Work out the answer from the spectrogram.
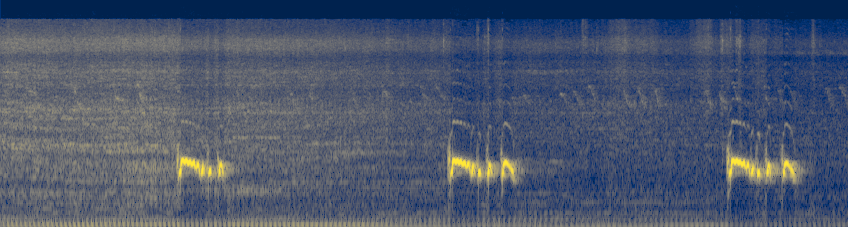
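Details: Local Javanese zebra dove song meant to provoke an opponent: three crisp phrases of a rising coo followed by quick trilled stutters, spaced almost three seconds apart, over a steady low rumbling hum.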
